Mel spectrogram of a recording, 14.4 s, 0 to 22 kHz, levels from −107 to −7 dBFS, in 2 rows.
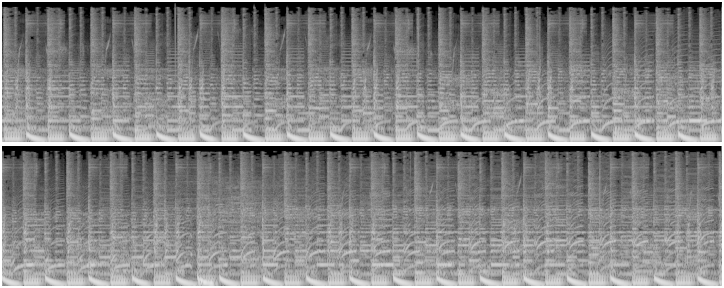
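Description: Six isolated sharp ticks land at 1.74, 4.17, 5.39, 8.39, 11.29 and 13.19 s. Each is a bright, broadband click with no connection to the surrounding sound, peaking at about -8 dBFS (1.74, 4.17, 13.19 s), about -14 dBFS (5.39, 8.39 s) or about -20 dBFS (11.29 s). These are bit error spikes: a flipped bit throws a sample, or a short run of samples, off by a power of two before the value snaps back.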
